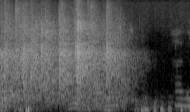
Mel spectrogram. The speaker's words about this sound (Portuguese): Você pode dar um aplauso ao Senhor Jesus, glória a Deus, aleluia, o Senhor é bom.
